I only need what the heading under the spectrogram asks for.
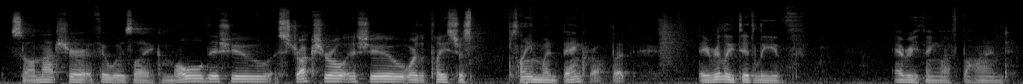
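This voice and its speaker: A man's voice: mid-range voice, a little hiss or hum. A young man hosting an exploration vlog, chatting casually with lots of "like" and "I mean" as he walks through an empty indoor diner, speaking into a camera held at arm's length. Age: young adult. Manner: relaxed, chatty, with a lot of "like" and "I mean". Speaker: urban explorer vlogger host.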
